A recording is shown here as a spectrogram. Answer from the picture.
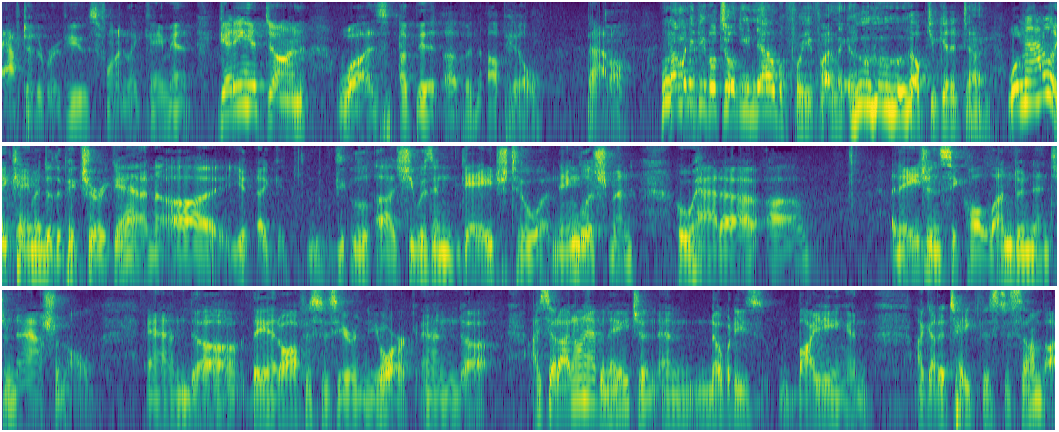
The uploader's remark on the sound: Live from Joe's Pub in New York City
